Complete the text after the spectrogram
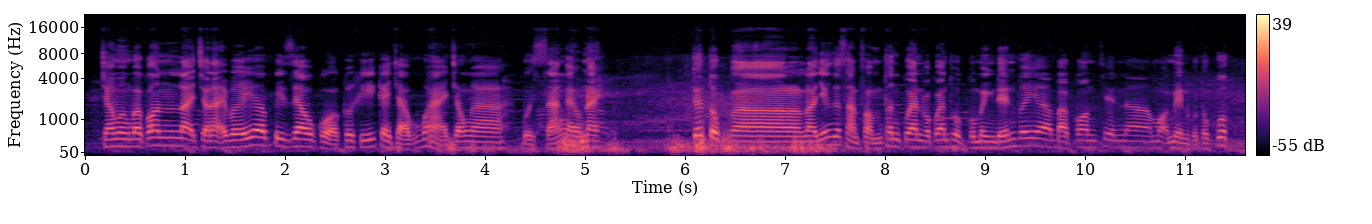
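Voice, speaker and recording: Light background noise sits under a dry sound with no echo. A man talks at a moderate pace with ordinary pitch variation. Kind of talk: product promo commentary. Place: street. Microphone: phone near.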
